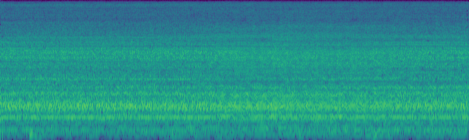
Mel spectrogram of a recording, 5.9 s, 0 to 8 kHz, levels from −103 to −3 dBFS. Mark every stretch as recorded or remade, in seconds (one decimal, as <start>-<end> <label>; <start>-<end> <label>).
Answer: 0.0-2.7 recorded; 2.7-4.9 remade; 4.9-5.9 recorded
